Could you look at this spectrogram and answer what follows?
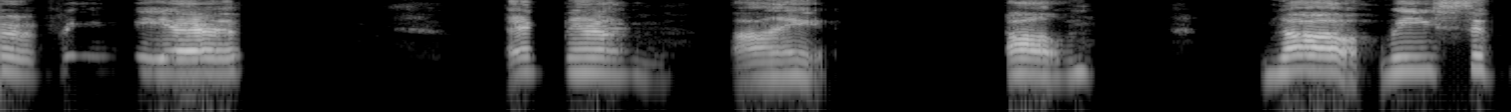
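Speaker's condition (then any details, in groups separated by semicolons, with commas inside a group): Cerebral palsy; wheelchair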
